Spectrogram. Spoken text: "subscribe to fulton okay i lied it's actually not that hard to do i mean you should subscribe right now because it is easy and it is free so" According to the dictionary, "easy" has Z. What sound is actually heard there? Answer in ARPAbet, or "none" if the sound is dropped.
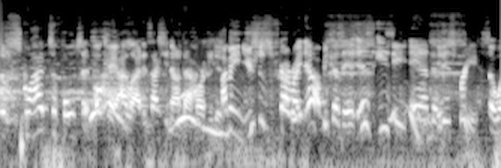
Z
